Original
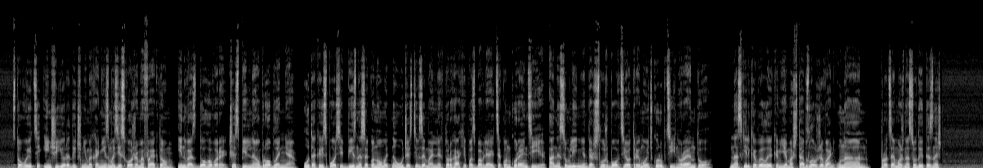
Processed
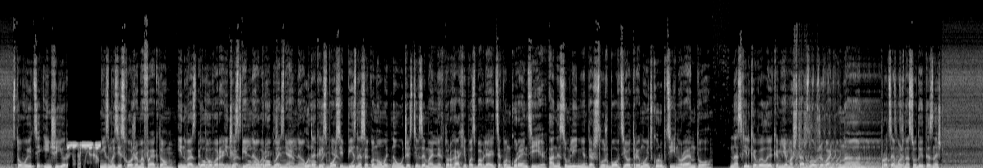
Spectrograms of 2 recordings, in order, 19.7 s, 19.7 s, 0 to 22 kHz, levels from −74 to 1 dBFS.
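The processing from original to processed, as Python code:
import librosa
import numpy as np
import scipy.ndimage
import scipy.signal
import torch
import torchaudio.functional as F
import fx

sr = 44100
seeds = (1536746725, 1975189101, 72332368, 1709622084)

y = fx.freq_invert(x, sr, carrier_hz=3200, at=(1.34, 2.0))
y = fx.echo_single(y, sr, ms=913, db=-7.5, at=(3.95, 7.32), fade=0.02)
y = fx.echo_heads(y, sr, ms=103, heads='first and second', feedback_pct=45, wet_db=-15.0, at=(15.51, 18.08))
y = fx.high_shelf(y, sr, hz=2000.0, db=8.5)
y = fx.env_flatten(y, sr, amount_pct=50)
y = y * librosa.db_to_amplitude(-6.5)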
